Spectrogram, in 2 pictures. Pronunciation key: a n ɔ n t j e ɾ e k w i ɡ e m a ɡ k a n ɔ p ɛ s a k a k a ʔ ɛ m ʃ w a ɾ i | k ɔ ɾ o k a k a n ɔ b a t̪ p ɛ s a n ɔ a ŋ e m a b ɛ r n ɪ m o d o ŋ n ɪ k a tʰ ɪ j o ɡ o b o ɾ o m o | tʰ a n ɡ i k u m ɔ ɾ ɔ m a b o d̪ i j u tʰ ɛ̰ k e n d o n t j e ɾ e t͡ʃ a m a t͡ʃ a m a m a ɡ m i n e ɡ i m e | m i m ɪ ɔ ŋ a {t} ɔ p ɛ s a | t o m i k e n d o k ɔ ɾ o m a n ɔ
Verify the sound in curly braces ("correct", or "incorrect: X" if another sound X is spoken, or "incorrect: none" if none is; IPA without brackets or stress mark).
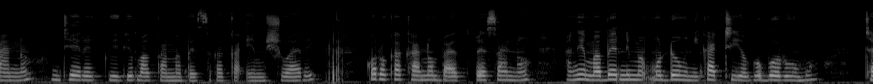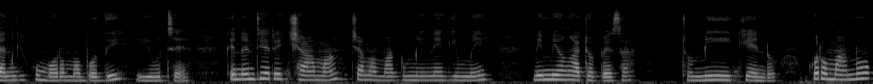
correct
